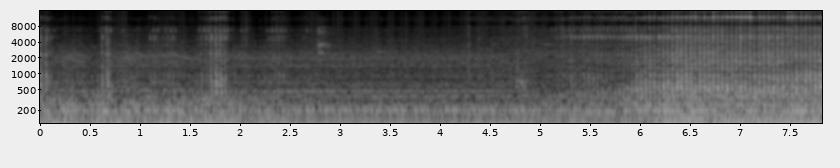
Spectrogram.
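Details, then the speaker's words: BMW 328i after battery replacement for a no-crank no-start, just started: uneven, lumpy low idle that stumbles then builds; smoking at first as old oil burns off, old gas suspected, owner says it needs a tune-up and spark plugs. "running rough but get getting there something burning little bit might old oil clean all way off tune up though Def need on spark plug"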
